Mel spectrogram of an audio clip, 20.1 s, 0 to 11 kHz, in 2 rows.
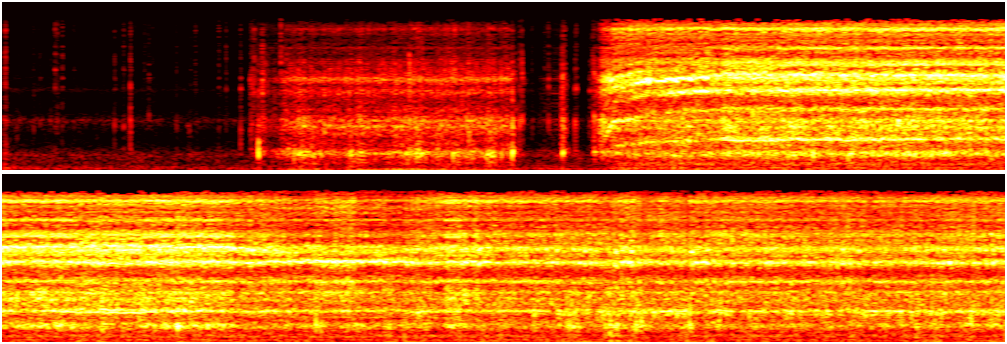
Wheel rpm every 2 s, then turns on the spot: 0, 20, 30, 150, 160, 160, 160, 160, 160, 160.
2-6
